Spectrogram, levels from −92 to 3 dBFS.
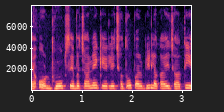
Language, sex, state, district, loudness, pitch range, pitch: Hindi, female, Uttar Pradesh, Shamli, -15 LUFS, 210-220 Hz, 210 Hz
